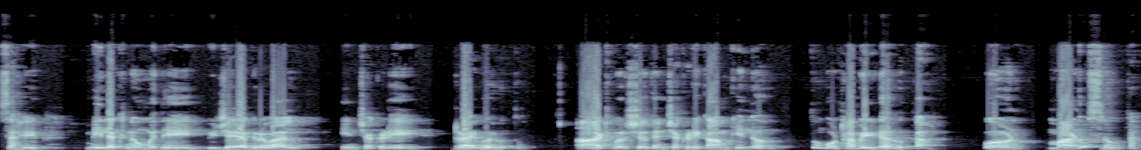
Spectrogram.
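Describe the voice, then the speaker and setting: एक शांत, नम्र कैदी पुरुष, जो आदराने आणि दबक्या आवाजात आपली कहाणी सांगतो, एका स्त्रीने वाचलेला. हे कथावाचन आहे आणि आवाजाला खोलीचा घुमारा आहे. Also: female voice, fairly low pitch, animated, measured pace, fairly bright tone. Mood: subdued, solemn. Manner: respectful, subdued, addresses the jailer as sir. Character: humble male convict, quiet, remorseless protector. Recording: roomy echo.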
